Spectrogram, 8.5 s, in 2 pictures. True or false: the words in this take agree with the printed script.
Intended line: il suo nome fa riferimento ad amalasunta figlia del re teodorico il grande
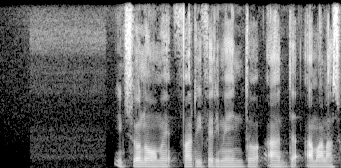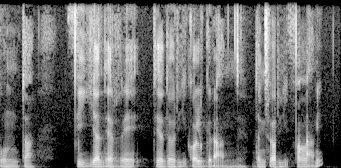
false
